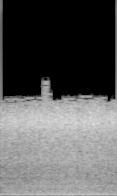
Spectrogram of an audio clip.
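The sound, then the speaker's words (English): A steady, loud drone of a Clipper flying boat's propeller engines in flight above the fog, six hours out of San Francisco, a low continuous rumble that holds even throughout with no voices over it. “Gee, I can hardly believe that we're really flying in the Clipper.”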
